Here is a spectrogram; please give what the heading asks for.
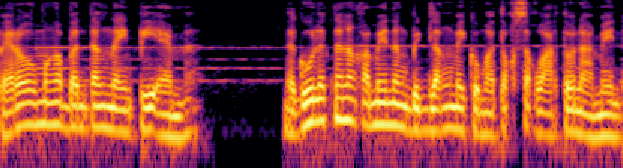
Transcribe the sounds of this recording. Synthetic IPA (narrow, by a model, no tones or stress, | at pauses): pɛːɾoŋmɐŋabɐnd̪aŋnajnt̪iʔɛm | nɐɡuːlɐt̪̚nɐlaŋkɐmɛnɐŋbɪɡlaŋmɐjkʊmɐt̪o̞k̚sɐkwaɾt̪o̞naːmɪn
